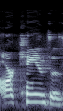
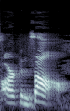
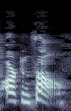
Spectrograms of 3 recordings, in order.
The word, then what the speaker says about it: Arkansas: kansas yeah i think some people call it our kansas or something but it's arkansas well no it's spelled our kansas i know but it's pronounced arkansas unless you go to the galapagos yay don't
